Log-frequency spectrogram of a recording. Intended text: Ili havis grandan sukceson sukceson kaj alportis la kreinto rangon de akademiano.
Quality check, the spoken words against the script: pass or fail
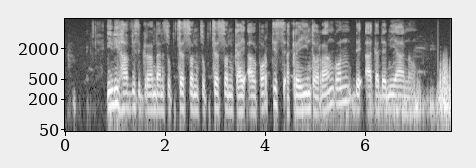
pass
